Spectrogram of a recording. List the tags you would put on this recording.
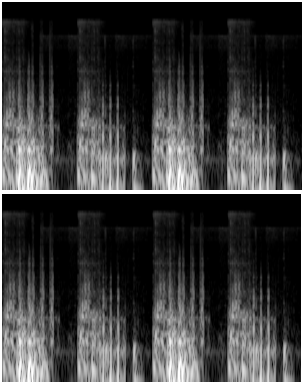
Instrument samples > Percussion
Packs Industrial Underground Loopable Ambient Samples Weird Soundtrack Dark Loop Drum Alien

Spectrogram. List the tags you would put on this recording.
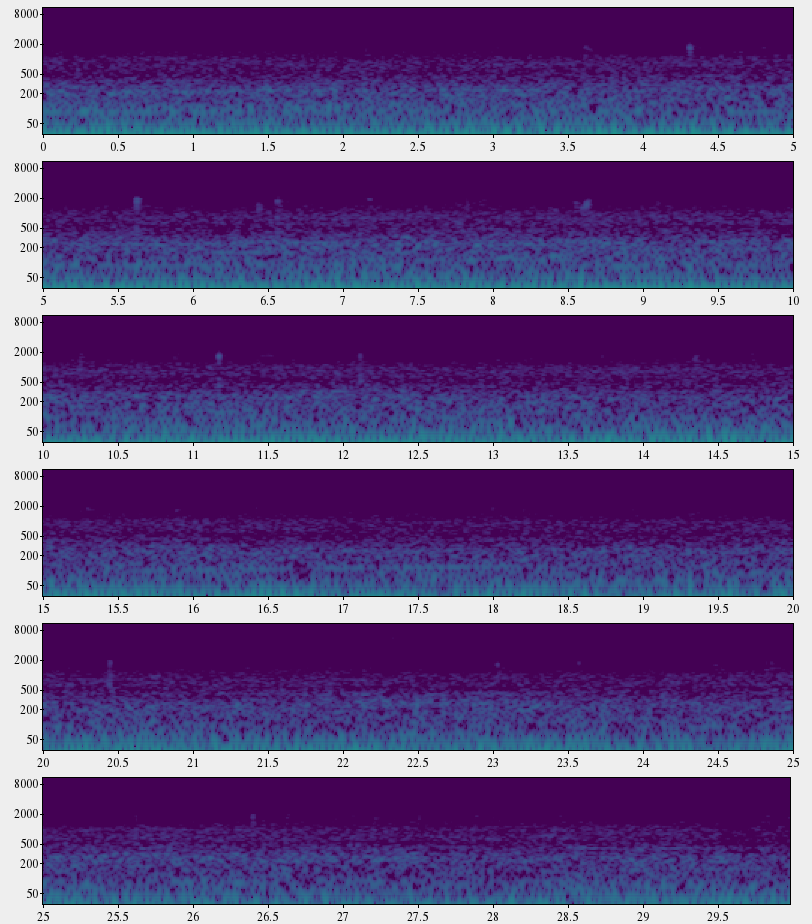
Soundscapes > Nature
soundscape field-recording nature modified-soundscape artistic-intervention natural-soundscape sound-installation raspberry-pi Dendrophone data-to-sound alice-holt-forest phenological-recording weather-data

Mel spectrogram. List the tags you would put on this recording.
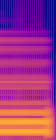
Instrument samples > String
cheap guitar sound design tone stratocaster

